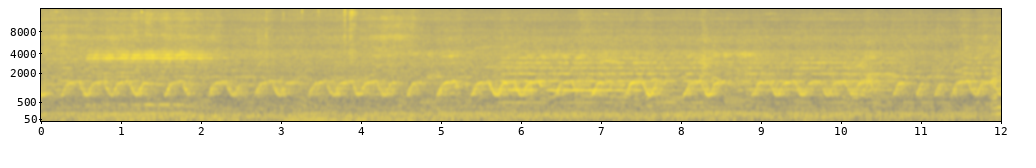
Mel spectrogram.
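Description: A siren-like electronic wail sweeping rapidly up and down, about two to three sweeps a second, over a steady low rumble.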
